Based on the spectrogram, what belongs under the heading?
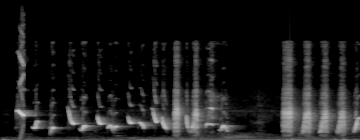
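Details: Song of a greater green leafbird, offered as a singing model for young birds: a run of clear down-slurred whistles, some chattering notes, a short gap, then a closing series of harsh raspy bursts.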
